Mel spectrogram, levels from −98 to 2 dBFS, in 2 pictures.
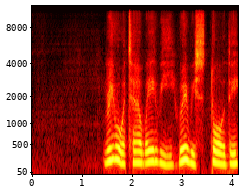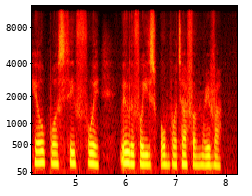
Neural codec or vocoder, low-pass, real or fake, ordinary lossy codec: codec, 16 kHz in and 24 kHz out, 0.6 kbps, FocalCodec, streaming, 4096 codes; 10.8 kHz; fake; none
